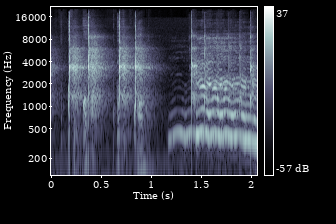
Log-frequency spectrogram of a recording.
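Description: Rhythm sticks tap out a quick galloping pattern meant to mimic a unicorn's hooves: sharp wooden clicks in uneven pairs, then a pause, followed by more rapid taps under a sustained sung or hummed tone.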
